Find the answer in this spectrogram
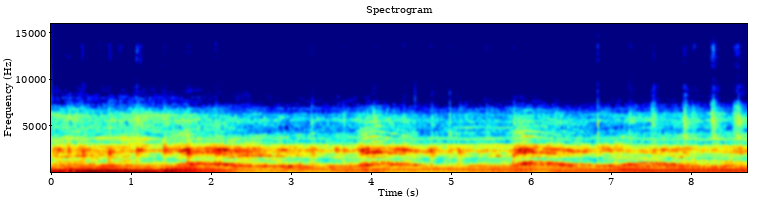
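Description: Backing music played through a hall's loudspeakers, with a group of voices singing and calling out along with it over microphones. A beat in the bass stops about a second and a half in, and the singing carries on over the steady accompaniment.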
